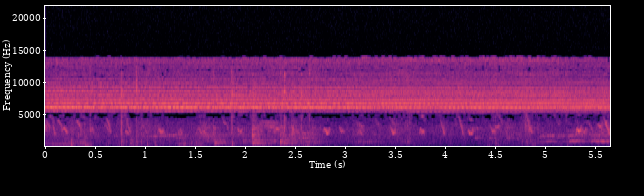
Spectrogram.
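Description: Outdoor ambience of birds and insects: a steady high-pitched insect drone, with many short chirps scattered through it and one longer held call near the end.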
